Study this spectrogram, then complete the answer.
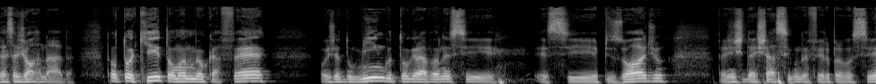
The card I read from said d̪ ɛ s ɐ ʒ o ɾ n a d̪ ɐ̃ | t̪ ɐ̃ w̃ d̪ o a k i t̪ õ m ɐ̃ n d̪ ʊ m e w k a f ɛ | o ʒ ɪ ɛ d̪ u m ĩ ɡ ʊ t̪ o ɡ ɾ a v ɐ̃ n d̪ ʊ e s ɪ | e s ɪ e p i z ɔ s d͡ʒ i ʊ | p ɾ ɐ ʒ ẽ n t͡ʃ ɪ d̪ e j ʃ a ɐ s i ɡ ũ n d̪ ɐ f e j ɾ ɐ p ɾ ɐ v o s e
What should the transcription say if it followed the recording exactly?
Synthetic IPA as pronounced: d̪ ɛ s ɐ ʒ o ɾ n a d̪ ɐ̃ | t̪ ɐ̃ w̃ t̪ o a k i t̪ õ m ɐ̃ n d̪ ʊ m e w k a f ɛ | o ʒ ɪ ɛ d̪ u m ĩ ɡ ʊ t̪ o ɡ ɾ a v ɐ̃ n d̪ ʊ e s ɪ | e s ɪ e p i z ɔ d͡ʒ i ʊ | p ɾ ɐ ʒ ẽ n t͡ʃ ɪ d̪ e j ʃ a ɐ s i ɡ ũ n d̪ ɐ f e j ɾ ɐ p ɾ ɐ v o s e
